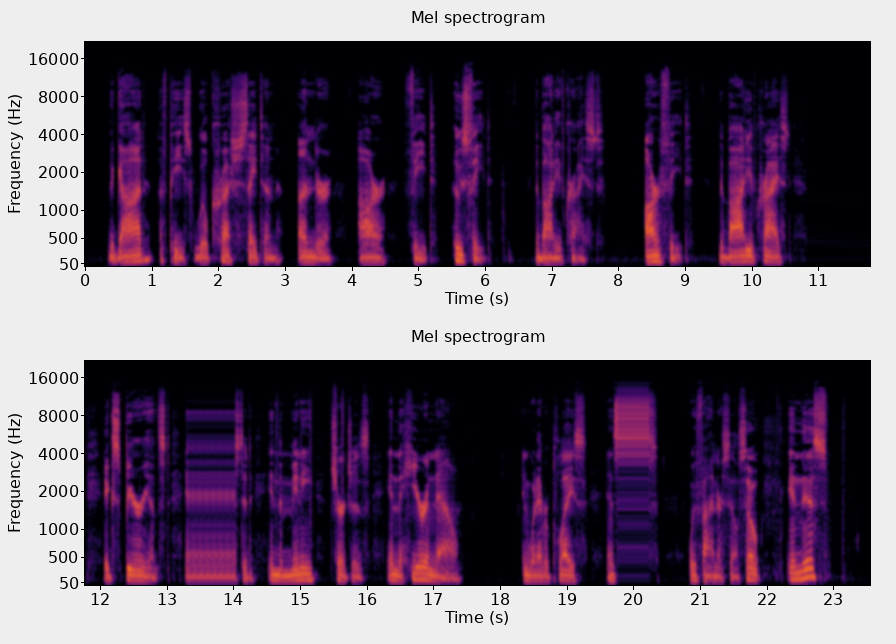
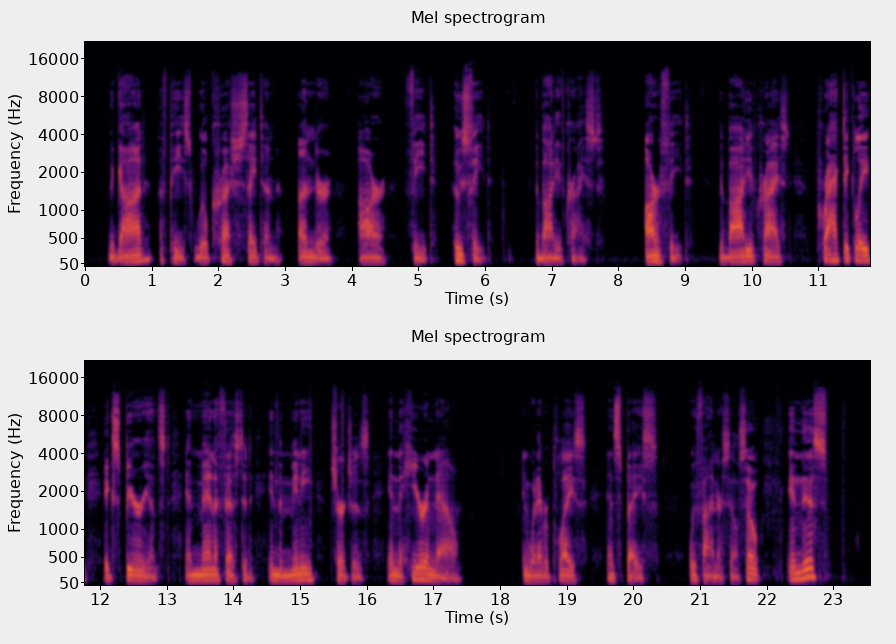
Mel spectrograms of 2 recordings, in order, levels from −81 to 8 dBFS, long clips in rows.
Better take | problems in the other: second | audio freezing; at 11 s for 1 s, at 13 s for 0.5 s and at 20 s

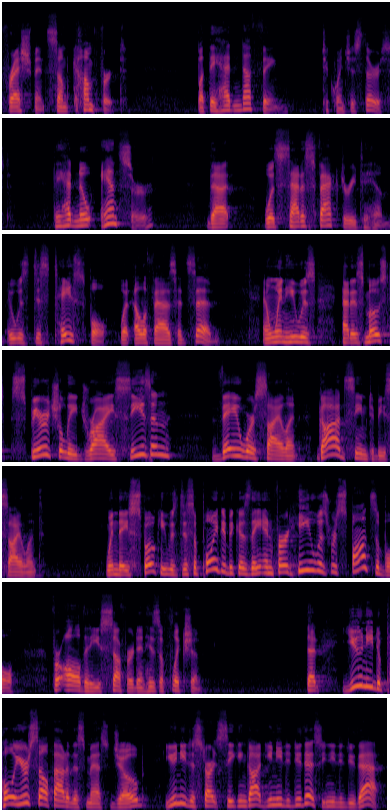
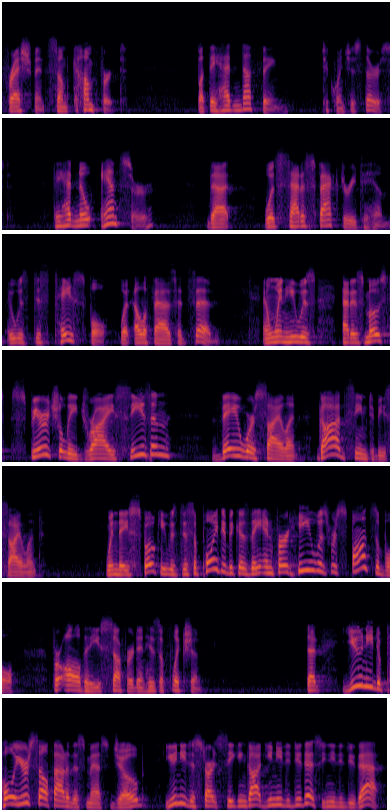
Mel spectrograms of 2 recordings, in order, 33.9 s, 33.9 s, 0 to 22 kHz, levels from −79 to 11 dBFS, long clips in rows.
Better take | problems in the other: first | muffled; very slightly; fading above 4 kHz

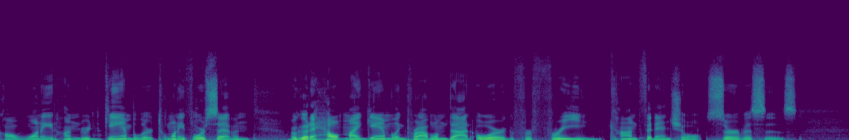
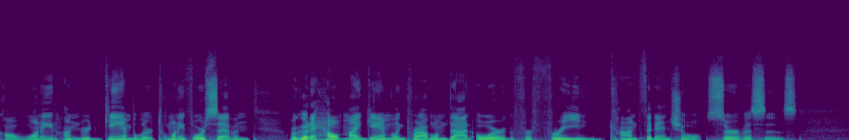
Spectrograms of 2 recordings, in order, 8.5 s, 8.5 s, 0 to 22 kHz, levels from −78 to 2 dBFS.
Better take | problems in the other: second | household noises; faint; throughout; 25 dB below the speech

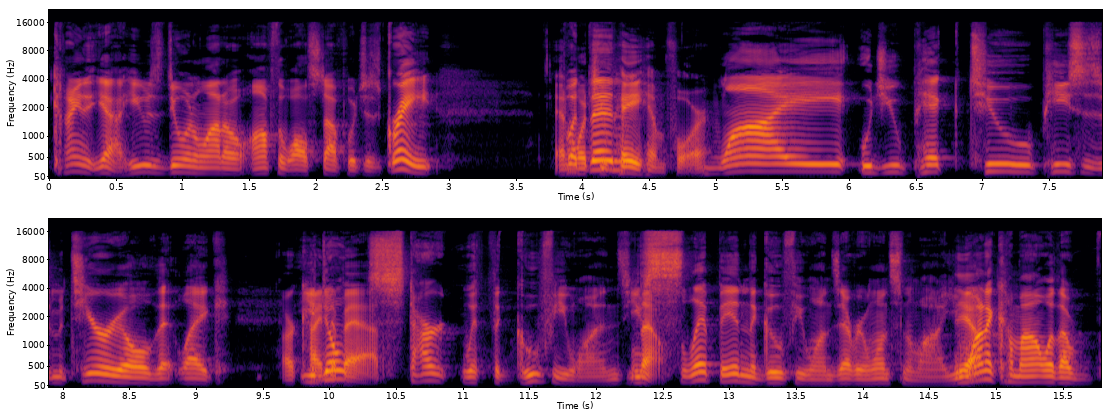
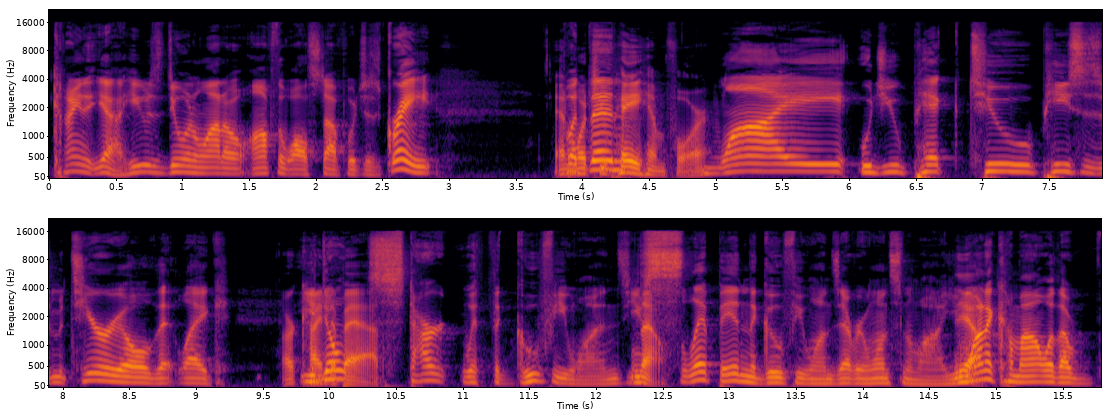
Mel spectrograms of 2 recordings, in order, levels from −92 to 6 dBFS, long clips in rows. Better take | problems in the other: second | thin; very slightly; fading below 300 Hz

